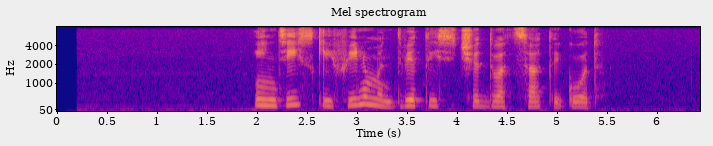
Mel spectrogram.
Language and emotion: Russian, neutral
